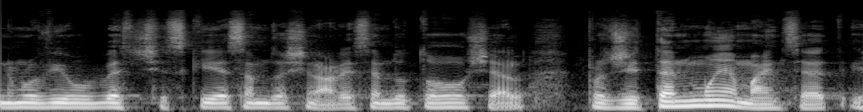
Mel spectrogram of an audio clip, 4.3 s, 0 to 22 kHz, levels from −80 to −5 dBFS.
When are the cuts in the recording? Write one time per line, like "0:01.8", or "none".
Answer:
none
